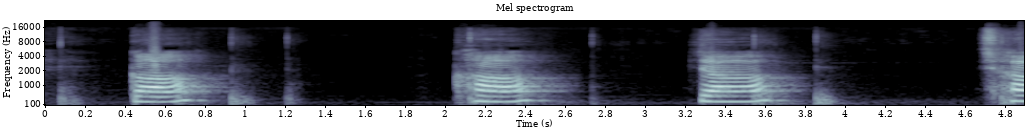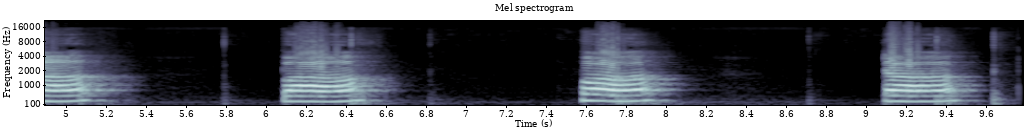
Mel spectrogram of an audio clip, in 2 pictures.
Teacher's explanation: इस तरह के जो पांचों वर्ग के पहले और दूसरे अक्षर हैं ये अघोष होते हैं। तो हमारा चा पहला ऑप्शन, ए ऑप्शन चा, क्योंकि ये पहला वर्ण है तो ये अघोष होगा।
